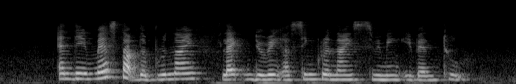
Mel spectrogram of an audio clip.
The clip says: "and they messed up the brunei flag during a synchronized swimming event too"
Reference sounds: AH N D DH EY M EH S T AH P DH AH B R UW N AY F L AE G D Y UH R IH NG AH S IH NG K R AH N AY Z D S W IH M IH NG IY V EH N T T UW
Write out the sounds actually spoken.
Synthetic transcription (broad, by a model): AH N D EY M EH S T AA P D AH B R UW N AY F L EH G D Y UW R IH NG AH S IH NG K R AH N AY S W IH M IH NG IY V EH N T T UW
